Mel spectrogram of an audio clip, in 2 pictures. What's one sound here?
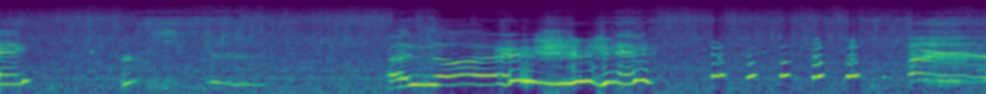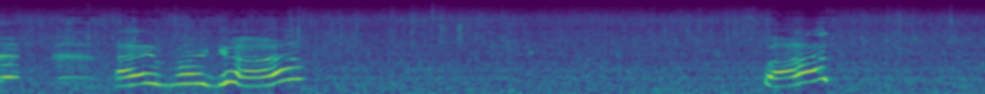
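A young woman talks and squeals with animation into a close microphone.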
